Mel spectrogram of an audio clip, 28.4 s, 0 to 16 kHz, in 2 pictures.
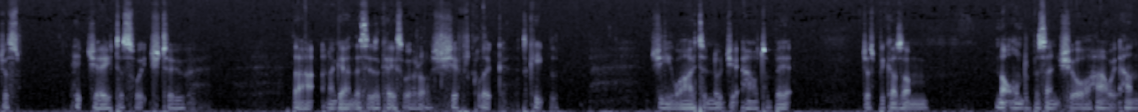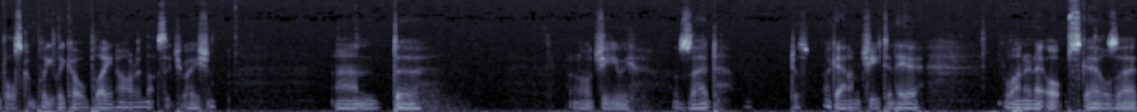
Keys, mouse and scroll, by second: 0.8 middle click, 6.4 middle click, 8.2 g, 14.7 middle click, 17.4 shift+middle click, 19.3 middle click, 21.8 g, 26.2 ctrl+KP_3, 27.7 s.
